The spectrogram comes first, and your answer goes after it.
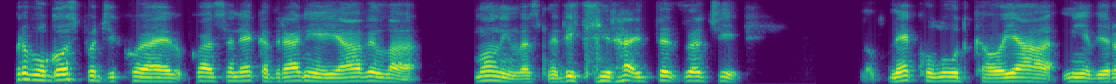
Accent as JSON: {"language": "Croatian", "town": "Sarajevo", "region": "Federation of Bosnia and Herzegovina", "country": "Bosnia & Herzegovina"}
